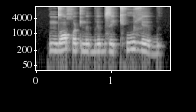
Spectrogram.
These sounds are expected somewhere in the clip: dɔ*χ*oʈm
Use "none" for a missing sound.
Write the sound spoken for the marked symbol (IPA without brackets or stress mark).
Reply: χ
